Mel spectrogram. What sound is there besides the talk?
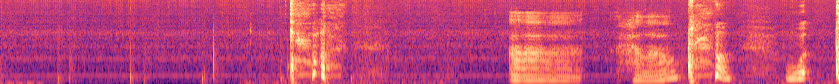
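coughing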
